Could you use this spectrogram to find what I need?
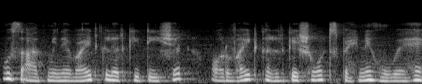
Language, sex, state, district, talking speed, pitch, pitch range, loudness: Hindi, female, Delhi, New Delhi, 225 wpm, 190 Hz, 170-210 Hz, -17 LUFS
